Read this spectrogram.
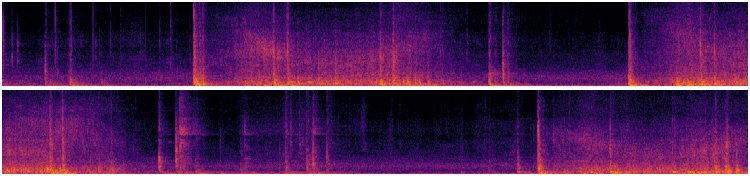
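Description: A skateboard clacks against the ramp's coping.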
